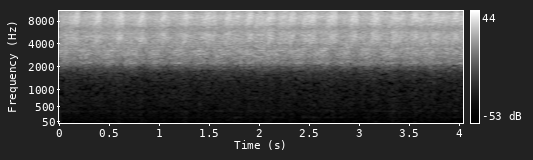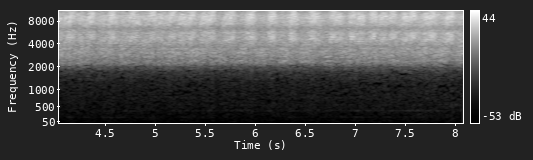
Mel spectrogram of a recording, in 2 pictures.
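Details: Summer chorus of bear cicadas at Daitokuji Park in Nagasaki, described as almost noisy; harsh, rattling buzz throbbing in quick regular pulses, about two per second, filling the whole recording.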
